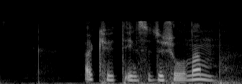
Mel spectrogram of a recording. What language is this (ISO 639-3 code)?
nor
